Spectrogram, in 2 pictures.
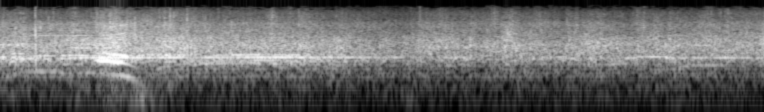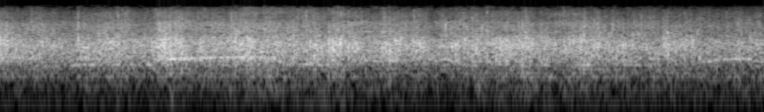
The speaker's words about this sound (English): Now in the balcony, clap your hands to the Lord if you can.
